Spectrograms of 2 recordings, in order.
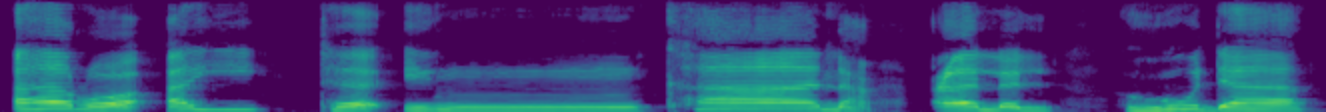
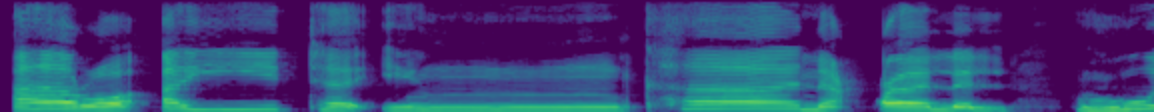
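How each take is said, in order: The two takes are said the same way.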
